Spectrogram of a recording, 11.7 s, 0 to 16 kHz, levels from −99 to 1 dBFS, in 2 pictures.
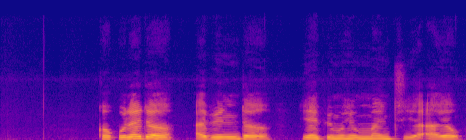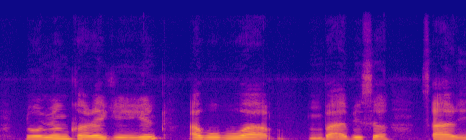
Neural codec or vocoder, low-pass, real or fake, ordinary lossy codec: vocoder, 44.1 kHz, 128 mel bands every 512 samples, BigVGAN v2; 14.4 kHz; fake; none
